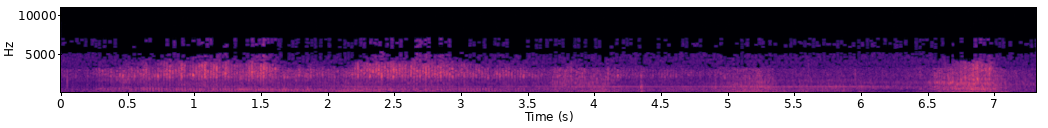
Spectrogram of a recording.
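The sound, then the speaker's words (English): A propeller plane's engine drones steadily as it drops out of a formation and circles to land: a rough buzzing roar with a faint whining tone, rising and falling in several surges, with no voices. “Is dropping out of line and circling for a landing.”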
